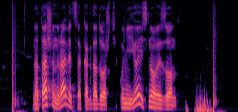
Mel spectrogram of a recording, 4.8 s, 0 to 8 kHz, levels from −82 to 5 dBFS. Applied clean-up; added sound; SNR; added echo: classical method spectral subtraction.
